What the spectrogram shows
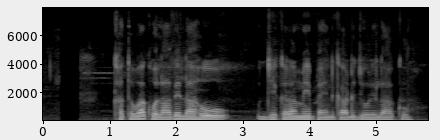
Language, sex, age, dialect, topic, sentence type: Magahi, male, 18-24, Central/Standard, banking, question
